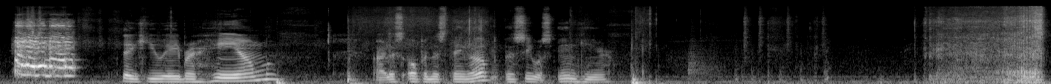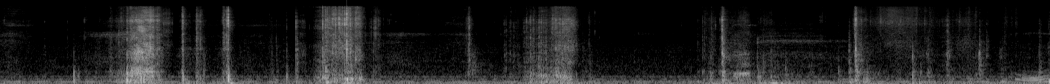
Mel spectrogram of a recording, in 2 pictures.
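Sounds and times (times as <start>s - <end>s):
cardboard scraping and rubbing: 3.6s - 5.0s, 9.1s - 10.5s, 11.6s - 12.6s, 15.6s - 16.4s.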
